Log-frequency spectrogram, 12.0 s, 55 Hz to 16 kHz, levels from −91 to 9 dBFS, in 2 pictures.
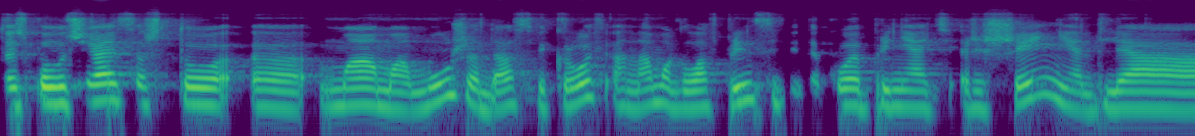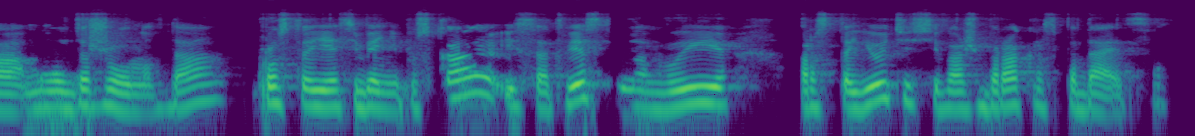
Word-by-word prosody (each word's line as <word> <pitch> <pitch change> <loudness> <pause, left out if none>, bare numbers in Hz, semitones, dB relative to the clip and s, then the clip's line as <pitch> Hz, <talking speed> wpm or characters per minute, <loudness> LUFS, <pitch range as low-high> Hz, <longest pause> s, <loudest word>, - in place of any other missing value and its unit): То 205 - +2
есть, 205 - -5
получается, 235 +2 +6
что, 210 -2 +3
э, 185 -3 0
мама 195 -3 +2
мужа, 225 - +1
да, 180 +3 0
свекровь, 195 +7 0
она 190 0 -4
могла, 185 -4 0
в 185 - -18
принципе, 220 0 -1
такое 200 0 0
принять 185 -1 -4
решение 215 - -2
для 175 -1 +1
молодожёнов, 175 -2 -2
да? 225 +8 -5
Просто 215 -2 0
я 185 0 +3
тебя 185 0 -1
не 165 -1 -7
пускаю, 285 - -1
и, - - -2
соответственно, 200 +2 -1
вы 205 +5 +3 0.3
расстаётесь, 205 +6 -1
и - - -5
ваш 175 +1 -4
брак 195 +2 -1
распадается. 185 +4 -7
190 Hz, 160 wpm, -23 LUFS, 180-215 Hz, 0.3 s, получается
